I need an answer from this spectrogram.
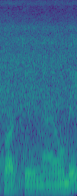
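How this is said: The name is said with a Costa Rican pronunciation.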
